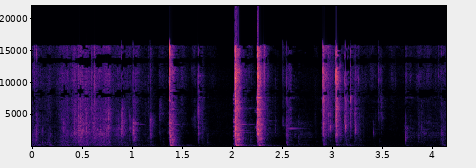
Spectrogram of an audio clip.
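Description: Walnuts clattering as hands rummage in a bag of them, then several sharp, separate cracks as walnuts set on the mouths of champagne bottles are split with hammer blows.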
